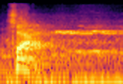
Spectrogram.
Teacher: जब भी आप चा बोलेंगे आपकी जीभ ऊपर जाके दांतों के ऊपर लगेगी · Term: चवर्ग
